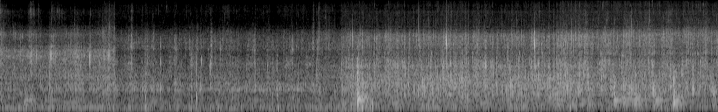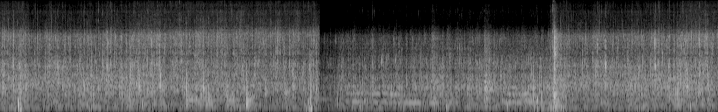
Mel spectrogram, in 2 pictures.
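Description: A thick paste sizzling as it fries in oil in a non-stick kadai, stirred and scraped around with a spatula, with small knocks of the spatula against the pan. The sound changes abruptly about two-thirds of the way through, and a sharp click comes shortly after.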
